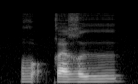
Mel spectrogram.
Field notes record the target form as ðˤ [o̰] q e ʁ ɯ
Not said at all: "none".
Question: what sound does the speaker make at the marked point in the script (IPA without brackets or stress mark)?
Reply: o̰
